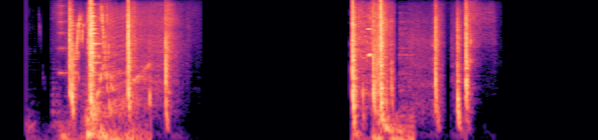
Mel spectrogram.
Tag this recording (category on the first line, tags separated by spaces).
Sound effects > Electronic / Design
click clicks effect electronic laser machine mech mechanical mechanics scifi sfx synthetic weapon weaponry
